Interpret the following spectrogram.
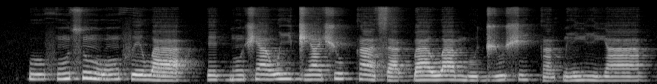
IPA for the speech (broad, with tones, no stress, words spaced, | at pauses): k͡pu˨fũ˨˦sũ˦˨ wũ˨˦fe˧wa˨ | e˨ɡ͡bũ˨ʃã˧ wi˧ d͡ʒã˧ʃu˦ kã˦˨sa˨ ɡ͡ba˧wa˧mu˨ d͡ʒu˨˦ ʃi˧ kã˨k͡pĩ˨˦ji˦˨ jã˧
